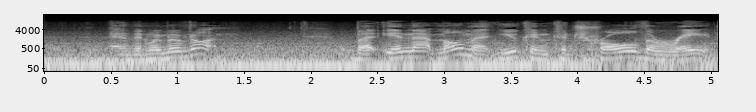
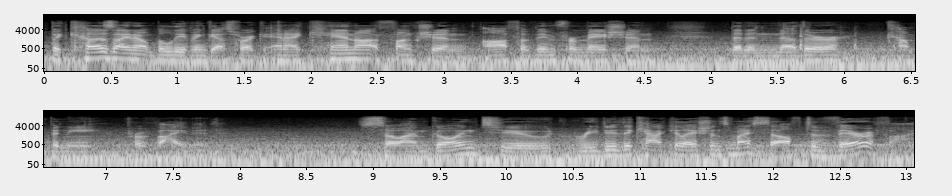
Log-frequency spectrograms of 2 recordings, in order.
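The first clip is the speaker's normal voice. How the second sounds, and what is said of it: Slower, lower, serious tone. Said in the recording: “you hear me slowing down. I lowered my tone of voice and I got very serious for a moment”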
